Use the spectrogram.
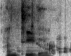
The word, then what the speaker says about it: antiguo: And Antigo, we're not pronouncing the U unless it has the heresies. It just hardens the G. Antigo.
